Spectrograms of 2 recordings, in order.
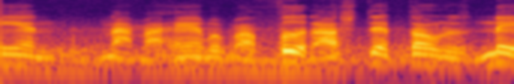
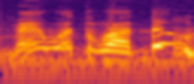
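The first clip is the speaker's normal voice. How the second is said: panicked; 13 semitones higher, 3 dB quieter than usual. Retold or imitated. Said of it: "So I'm like".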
